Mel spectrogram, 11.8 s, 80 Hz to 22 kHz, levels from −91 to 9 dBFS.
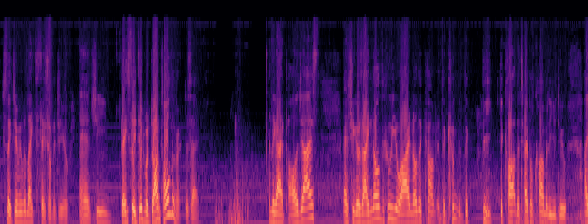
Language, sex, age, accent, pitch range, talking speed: English, male, 50-69, American, 115-160 Hz, 255 wpm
